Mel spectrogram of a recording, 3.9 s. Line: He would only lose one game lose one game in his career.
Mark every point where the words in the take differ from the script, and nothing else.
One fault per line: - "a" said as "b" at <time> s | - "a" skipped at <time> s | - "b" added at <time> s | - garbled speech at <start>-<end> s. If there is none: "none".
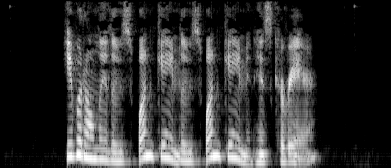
none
